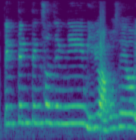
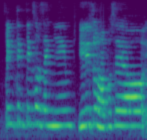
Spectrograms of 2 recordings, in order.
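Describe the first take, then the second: First: Higher, stretched "선생님" calling a newbie over; a senior's ominous summons; summoning senior nurse. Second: A senior calling someone over for a scolding; stern summoning senior. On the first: (신규를 불러 세우는 선배의 불길한 부름) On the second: (혼내려고 부르는 선배의 단호한 부름) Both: Retold or imitated. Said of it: "가장 무서웠던 이야기".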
